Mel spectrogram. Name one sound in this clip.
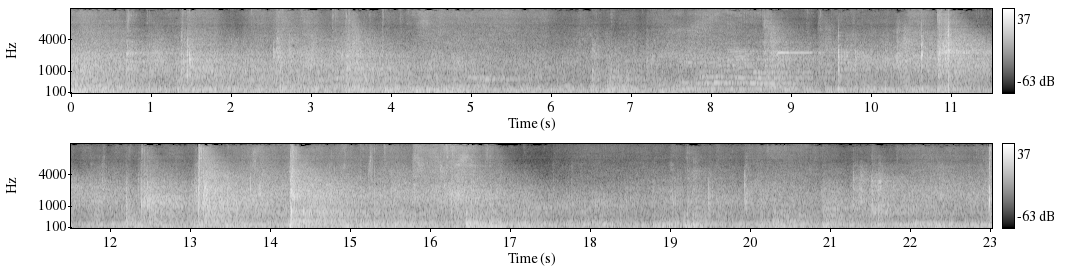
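Ice skates carve and scrape across an ice rink close by.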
